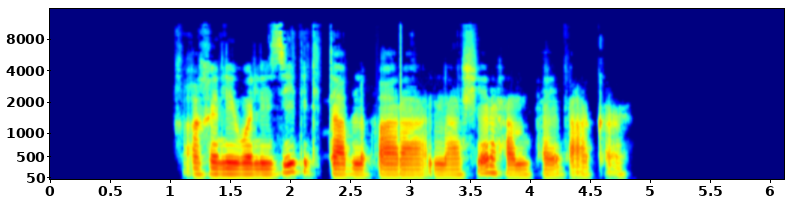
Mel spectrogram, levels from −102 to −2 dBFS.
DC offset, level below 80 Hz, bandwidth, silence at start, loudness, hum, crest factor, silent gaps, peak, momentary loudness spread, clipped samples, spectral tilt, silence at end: under 0.1%; -66 dBFS; 11.5 kHz; 1.1 s; -20 LUFS; none; 20 dB; none; -2 dBFS; 12 LU; under 0.1%; -6.5 dB/octave; 1.35 s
